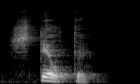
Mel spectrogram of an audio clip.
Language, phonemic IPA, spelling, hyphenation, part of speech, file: Dutch, /ˈstɪl.tə/, stilte, stil‧te, noun, Nl-stilte.ogg
- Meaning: silence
